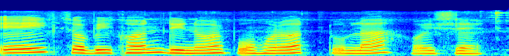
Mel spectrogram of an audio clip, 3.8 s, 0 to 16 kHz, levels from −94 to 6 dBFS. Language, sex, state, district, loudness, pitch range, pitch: Assamese, female, Assam, Sonitpur, -15 LUFS, 190-225 Hz, 210 Hz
